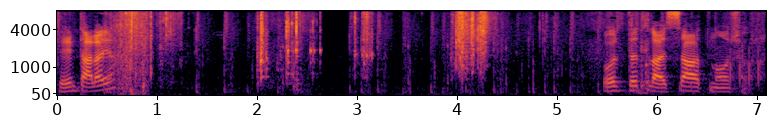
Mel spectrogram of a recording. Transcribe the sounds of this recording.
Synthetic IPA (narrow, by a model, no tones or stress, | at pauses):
t̪hɪmt̪ʕalæjːa | wʊlt̪ːɪt̪ˤlɑʕɪsːaːʕat̪nɑːʃɑ̰ɾˤ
